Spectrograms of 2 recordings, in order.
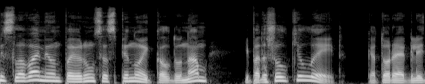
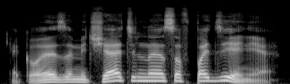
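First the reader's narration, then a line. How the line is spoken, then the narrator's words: Purr. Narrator (Russian): промурлыкал Абнон-Тха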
